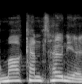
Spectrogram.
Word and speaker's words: Marcantonio: or marc antonio did i pronounce it right perfect right um yeah if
